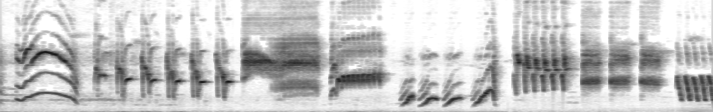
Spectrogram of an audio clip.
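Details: Asian pied starling singing in Indonesia, played to lure and tutor other birds: arched whistles, quick repeated chips, a harsh buzzy stretch, a run of rising whistled notes, then rapid rattling trills.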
